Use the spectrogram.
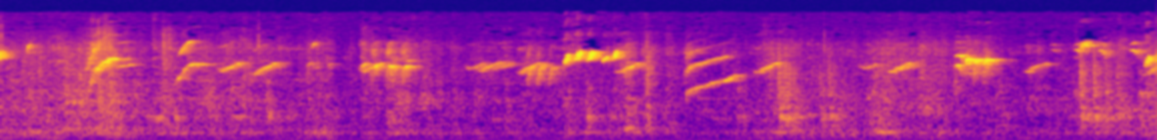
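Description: Canaries at a breeding aviary chirping, a busy stream of high, quick chirps and short whistled notes, fairly close, with soft rustling and pattering underneath and no talk.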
